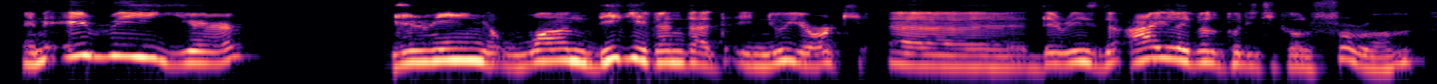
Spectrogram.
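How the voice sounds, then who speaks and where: A middle-aged man with a French accent gives a halting online lecture over a video call, often repeating words. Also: high-pitched, no echo. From France. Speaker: guest lecturer. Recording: dull, muffled video-call audio.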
